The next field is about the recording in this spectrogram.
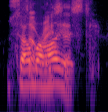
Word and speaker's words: Salma Hayek: Salma Hayek.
